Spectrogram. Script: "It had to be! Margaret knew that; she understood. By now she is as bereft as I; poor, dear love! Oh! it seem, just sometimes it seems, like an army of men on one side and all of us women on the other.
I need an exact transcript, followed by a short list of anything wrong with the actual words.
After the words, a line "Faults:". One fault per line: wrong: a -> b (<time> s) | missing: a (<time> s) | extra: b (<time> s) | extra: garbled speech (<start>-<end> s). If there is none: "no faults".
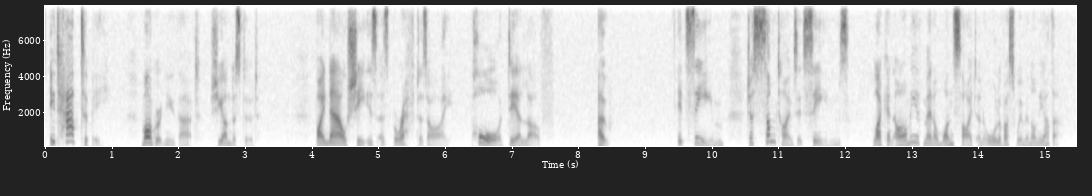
"It had to be! Margaret knew that; she understood. By now she is as bereft as I; poor, dear love! Oh! it seem, just sometimes it seems, like an army of men on one side and all of us women on the other.
Faults:
no faults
